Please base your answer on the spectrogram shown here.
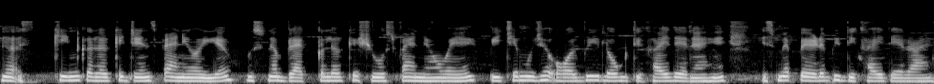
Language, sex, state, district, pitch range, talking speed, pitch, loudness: Hindi, female, Uttar Pradesh, Varanasi, 160-185 Hz, 205 wpm, 170 Hz, -13 LUFS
